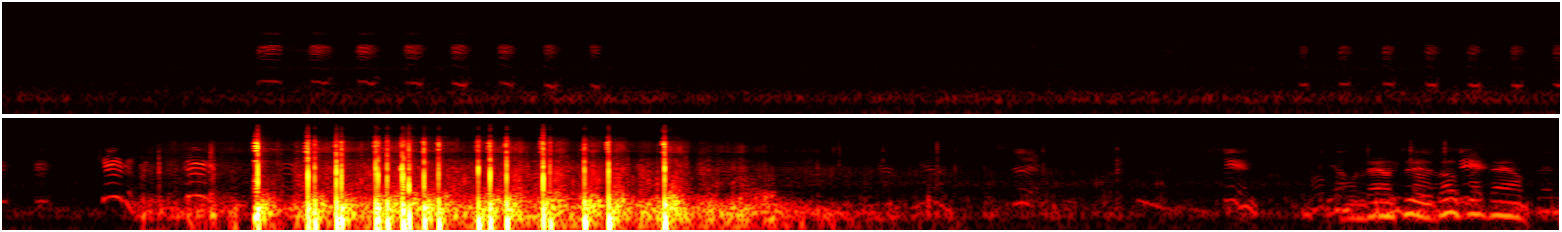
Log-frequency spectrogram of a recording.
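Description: Geese honking in two short runs, then loud honking broken by a rapid volley of about a dozen shotgun shots over about three seconds, the honking tailing off afterward.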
